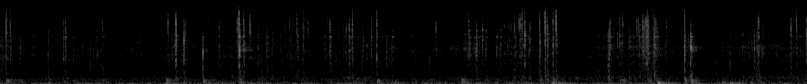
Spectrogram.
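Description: Both hands push the colored wooden beads of a large wooden-framed abacus along its metal rods, making them clack together. Many quick, dry, bright clicks come in a steady, uneven run at a quiet level, each dying away almost instantly.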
